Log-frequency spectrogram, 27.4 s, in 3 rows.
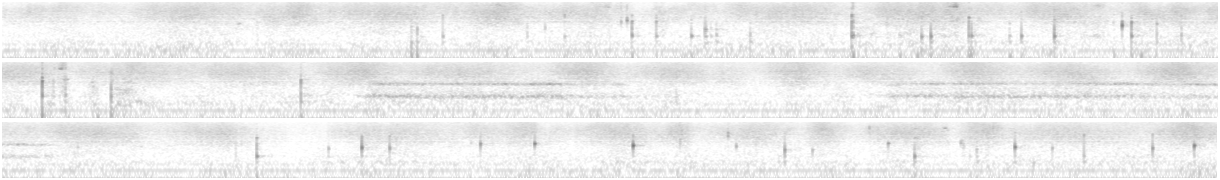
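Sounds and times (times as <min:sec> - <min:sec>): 
low hum: 0:00.0 - 0:27.3
face massage soft crackles and taps: 0:03.0 - 0:11.6, 0:20.0 - 0:27.3.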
